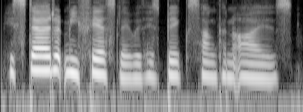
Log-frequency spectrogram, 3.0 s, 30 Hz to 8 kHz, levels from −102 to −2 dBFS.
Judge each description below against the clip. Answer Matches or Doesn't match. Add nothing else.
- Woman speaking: Matches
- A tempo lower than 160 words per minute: Doesn't match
